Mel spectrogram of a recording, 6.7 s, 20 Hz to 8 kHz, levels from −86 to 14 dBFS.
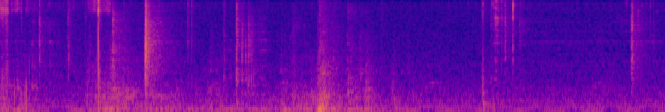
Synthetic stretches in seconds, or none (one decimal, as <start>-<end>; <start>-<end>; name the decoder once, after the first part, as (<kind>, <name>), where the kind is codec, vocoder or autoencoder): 0.0-0.6 (vocoder, Vocos); 1.5-1.9; 5.2-6.7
